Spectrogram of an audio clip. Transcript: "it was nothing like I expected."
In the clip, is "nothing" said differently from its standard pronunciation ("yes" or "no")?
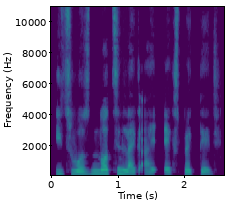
yes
